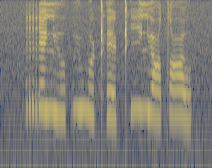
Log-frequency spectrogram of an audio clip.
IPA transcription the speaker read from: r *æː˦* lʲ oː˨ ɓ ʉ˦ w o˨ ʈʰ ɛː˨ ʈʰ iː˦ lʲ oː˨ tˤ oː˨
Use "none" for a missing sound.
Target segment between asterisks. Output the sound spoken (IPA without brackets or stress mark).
æ˦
